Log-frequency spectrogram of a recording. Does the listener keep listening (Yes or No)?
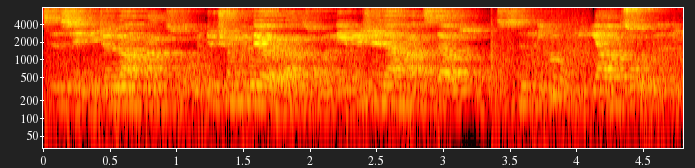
Yes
